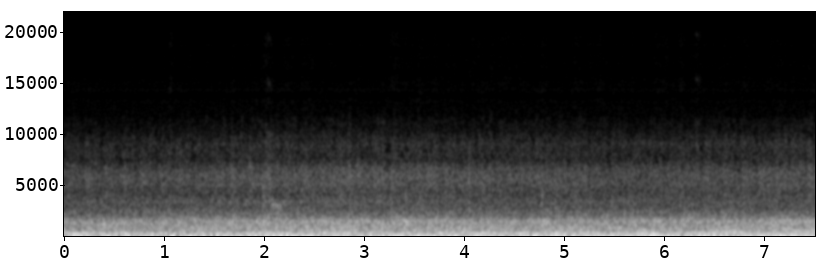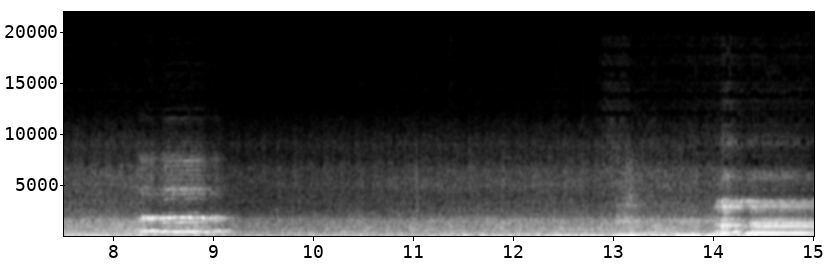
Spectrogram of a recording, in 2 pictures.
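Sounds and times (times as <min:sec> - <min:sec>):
car engines running: 0:00.0 - 0:15.0.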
